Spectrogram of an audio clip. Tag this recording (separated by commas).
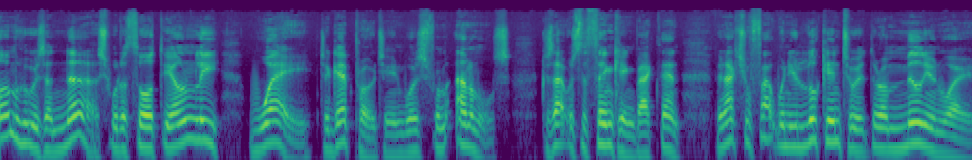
Speech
